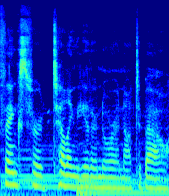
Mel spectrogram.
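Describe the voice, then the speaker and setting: An actress playing a determined young huntress, dry and wry, in video game dialogue. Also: female voice, fairly low pitch, fairly even intonation, fast talker, over loud music, natural voice.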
